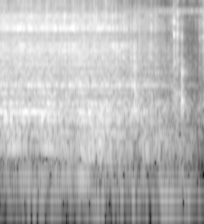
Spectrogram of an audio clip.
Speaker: They're not going to be quiet because they are straight cut gears, you always get a little bit of noise.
